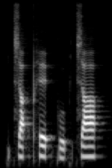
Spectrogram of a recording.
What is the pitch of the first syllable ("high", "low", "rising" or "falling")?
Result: high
